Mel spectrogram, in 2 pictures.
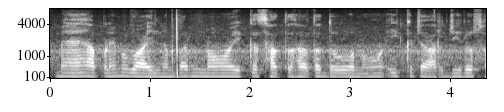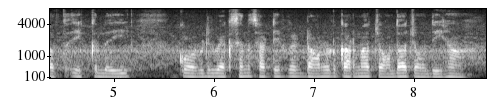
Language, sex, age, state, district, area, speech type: Punjabi, male, 18-30, Punjab, Patiala, urban, read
